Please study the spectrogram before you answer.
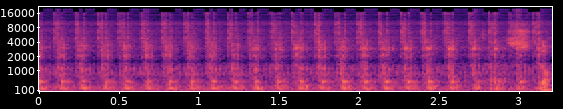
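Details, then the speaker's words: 3D-printed intercooler spray bar with five high-pressure nozzles: small pump hums with a quick even pulse about four beats a second, running fast and light as the reservoir runs dry near the end of the water. "You'll hear the pump run very quickly when it gets to the end of the water."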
